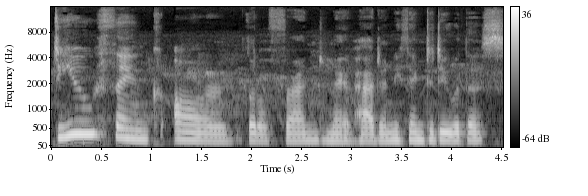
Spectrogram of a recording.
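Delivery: quiet whisper in character voice. Whispering in character to a companion, away from another party member: whispering in character. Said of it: "kinda whispers to Lucian".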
